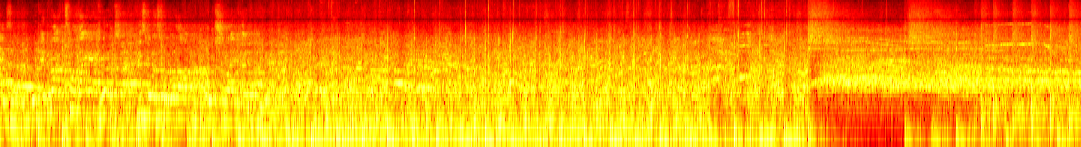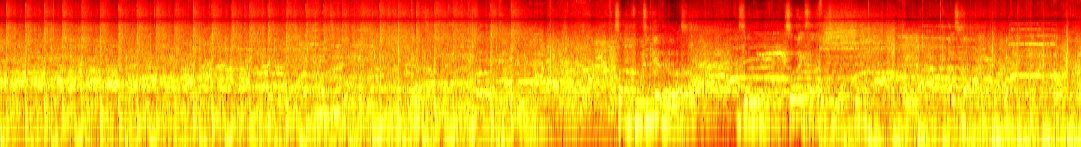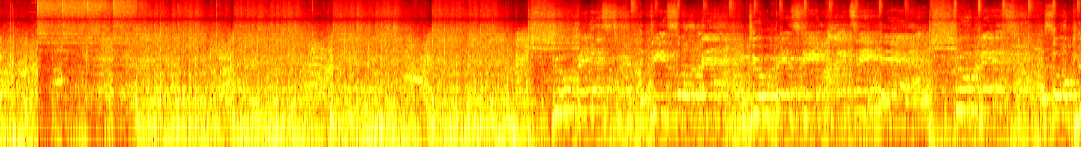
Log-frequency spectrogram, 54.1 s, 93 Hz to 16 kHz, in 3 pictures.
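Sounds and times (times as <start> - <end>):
live rock band playing: 0.0 - 14.1, 14.9 - 29.4, 30.7 - 54.0
drum kit beat: 0.0 - 14.2, 14.8 - 27.4, 31.6 - 54.0
lead singer: 45.0 - 54.0.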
